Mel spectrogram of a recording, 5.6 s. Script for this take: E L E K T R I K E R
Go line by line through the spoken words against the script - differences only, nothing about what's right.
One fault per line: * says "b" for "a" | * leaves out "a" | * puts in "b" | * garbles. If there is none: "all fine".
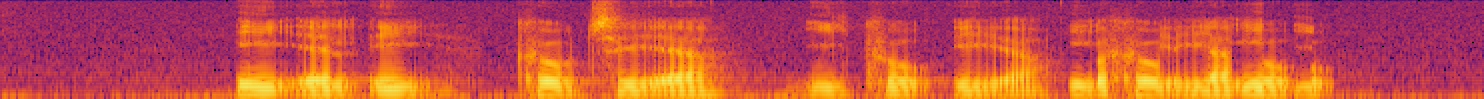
* garbles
